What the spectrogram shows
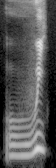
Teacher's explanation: Les notes insistent beaucoup sur la prononciation oui. Un son très net, hein, les lèvres en avant, presque un sifflement. Pas un oui à l'anglaise.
